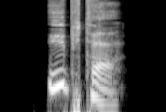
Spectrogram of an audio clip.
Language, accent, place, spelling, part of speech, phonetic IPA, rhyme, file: German, Germany, Berlin, übte, verb, [ˈyːptə], -yːptə, De-übte.ogg
- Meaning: inflection of üben: 1. first/third-person singular preterite 2. first/third-person singular subjunctive II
